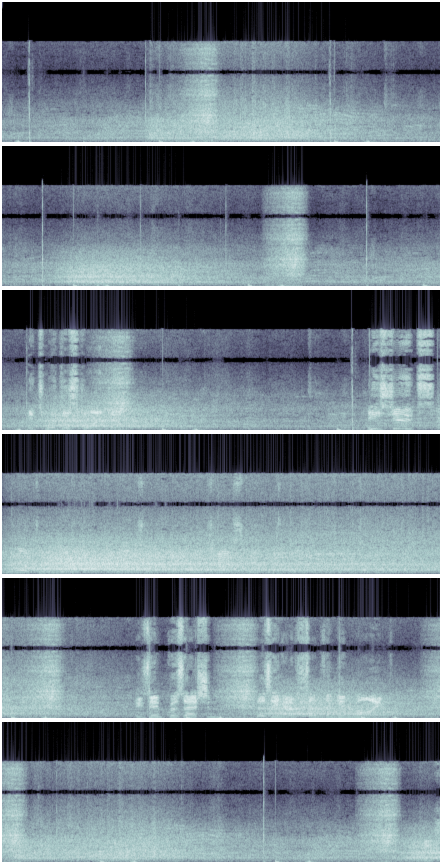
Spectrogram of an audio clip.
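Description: A football is kicked with sharp thuds, again and again.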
